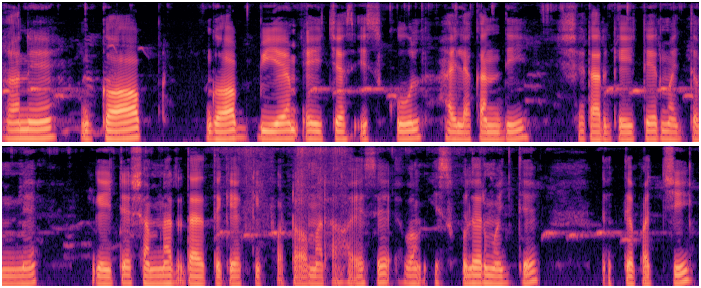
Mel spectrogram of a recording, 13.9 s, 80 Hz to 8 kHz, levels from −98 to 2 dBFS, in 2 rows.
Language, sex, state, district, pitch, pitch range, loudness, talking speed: Bengali, male, Assam, Hailakandi, 125 Hz, 115-135 Hz, -21 LUFS, 90 wpm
